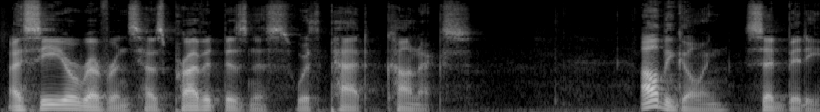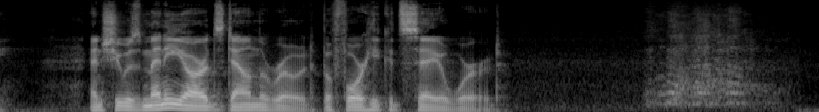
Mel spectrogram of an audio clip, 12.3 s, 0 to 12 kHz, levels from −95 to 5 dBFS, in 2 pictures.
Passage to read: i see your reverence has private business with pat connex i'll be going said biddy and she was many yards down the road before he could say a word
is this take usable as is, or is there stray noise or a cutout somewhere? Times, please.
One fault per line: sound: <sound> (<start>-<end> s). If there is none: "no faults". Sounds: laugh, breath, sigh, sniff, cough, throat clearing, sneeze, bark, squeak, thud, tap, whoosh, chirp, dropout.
sound: laugh (11.0-12.1 s)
